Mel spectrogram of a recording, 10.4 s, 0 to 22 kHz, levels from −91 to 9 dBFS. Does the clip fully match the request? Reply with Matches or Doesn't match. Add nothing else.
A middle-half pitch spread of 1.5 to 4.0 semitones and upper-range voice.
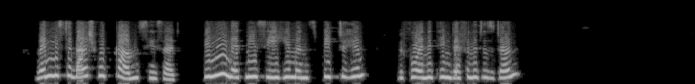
Matches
